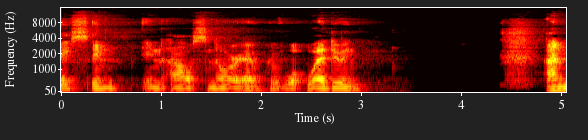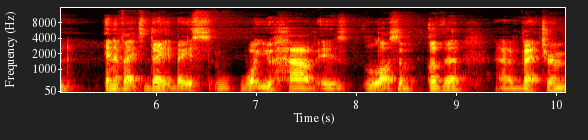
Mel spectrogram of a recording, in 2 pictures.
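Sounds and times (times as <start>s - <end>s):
man talking: 0.0s - 3.0s, 4.4s - 10.0s
man's in-breath: 4.4s - 4.8s, 9.1s - 9.4s.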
